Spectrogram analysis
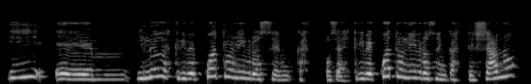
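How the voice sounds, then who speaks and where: A woman with an Argentine accent, a poet giving a thoughtful literary talk, pausing often with fillers as she searches for words. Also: high-pitched, animated, highs cut off. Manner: thoughtful, hesitant, many fillers. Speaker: poet and presenter.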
